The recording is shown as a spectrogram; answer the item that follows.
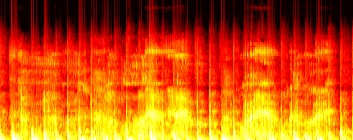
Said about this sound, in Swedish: Och ja, nu kan du också höra det. Fotsteg som rör sig lite otåligt fram och tillbaka. Som de travar från ena väggen till den andra.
